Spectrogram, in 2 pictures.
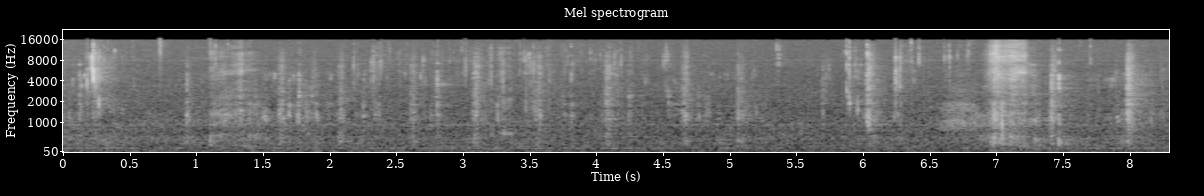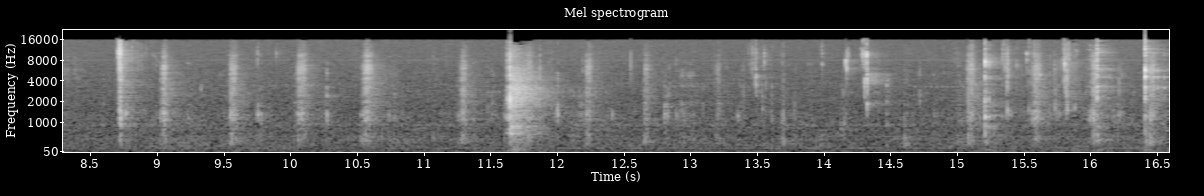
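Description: Close-up chewing of a crisp fresh vegetable salad of lettuce, onion and cucumber: a run of short wet crunches, with louder bites about seven seconds in, near twelve seconds and several near the end.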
